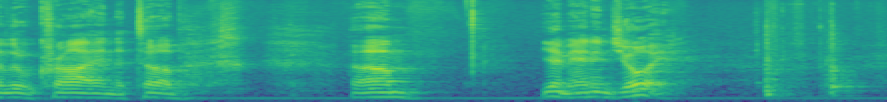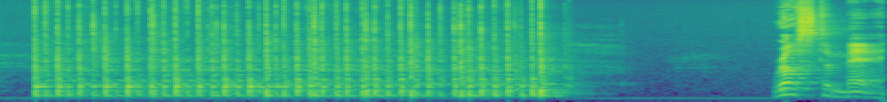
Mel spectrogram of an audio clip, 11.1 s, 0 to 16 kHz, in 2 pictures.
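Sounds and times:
bongos played rapidly: 5.2s - 9.3s.

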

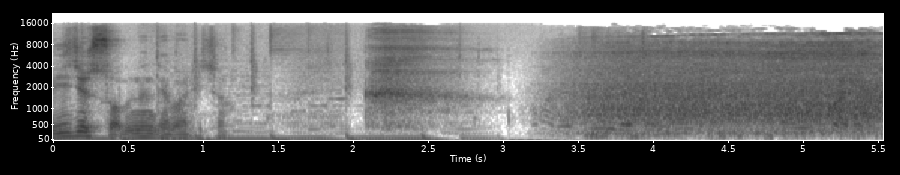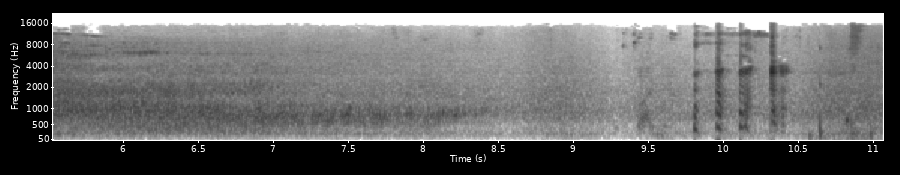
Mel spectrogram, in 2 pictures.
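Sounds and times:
vehicle passing on street: 3.2s - 9.8s.

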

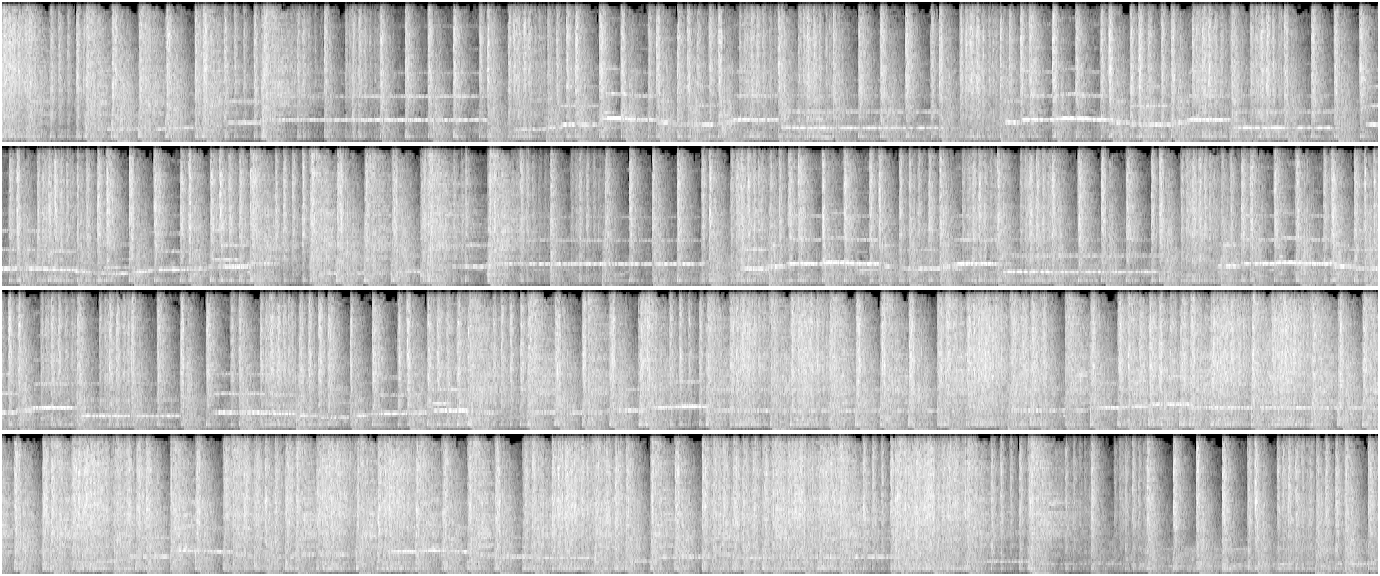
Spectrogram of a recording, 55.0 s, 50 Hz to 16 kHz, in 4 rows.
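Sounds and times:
flutes playing a march: 0.0s - 55.0s
snare drums: 0.0s - 55.0s.

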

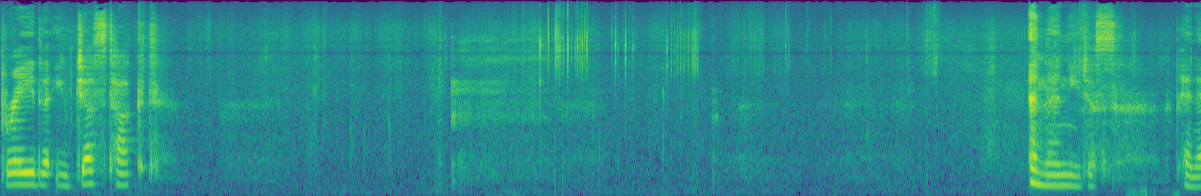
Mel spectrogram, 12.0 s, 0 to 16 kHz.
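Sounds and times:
fingers rustling doll hair: 0.5s - 12.0s.

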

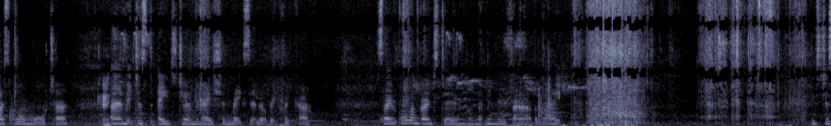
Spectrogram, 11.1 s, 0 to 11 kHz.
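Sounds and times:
plastic tray scraping on table: 7.6s - 8.8s.

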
